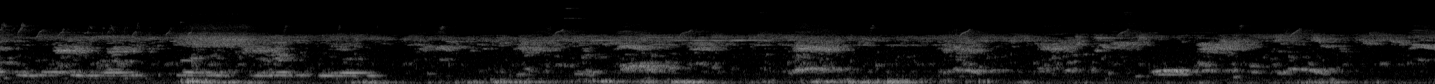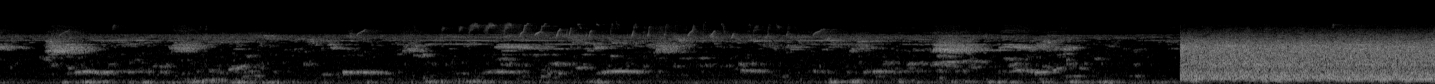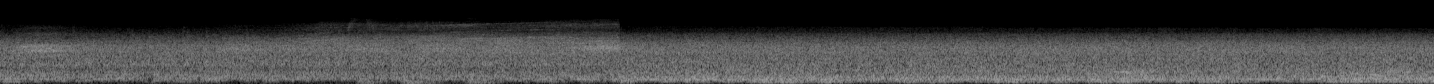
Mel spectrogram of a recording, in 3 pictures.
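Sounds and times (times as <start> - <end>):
birds chirping and calling: 0.0 - 34.9
high-pitched whine: 26.2 - 43.0
low rumble: 26.2 - 43.0.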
